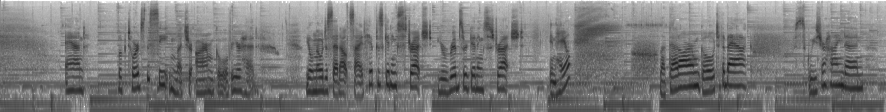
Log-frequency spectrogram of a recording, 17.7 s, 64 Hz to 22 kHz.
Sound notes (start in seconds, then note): 0.0 exhales; 11.4 inhales and exhales; 15.2 exhales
